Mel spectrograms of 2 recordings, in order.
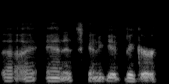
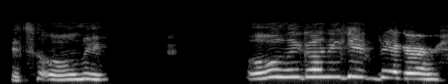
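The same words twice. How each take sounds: First: Said in the usual way. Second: "only" pushed up high and loud, "bigger" stretched out; emphatic "only gonna get bigger". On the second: Real, not acted. Telling stream viewers the summer gets wilder, emphatic and rising.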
